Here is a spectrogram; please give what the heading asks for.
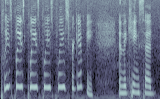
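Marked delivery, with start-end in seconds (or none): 0.0-1.9 high, desperate pleading, each please climbing; begging servant. Acted. Servant begs the king to forgive his debt, high desperate pleading. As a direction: plead like a ruined man on his knees. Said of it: "he started to beg".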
